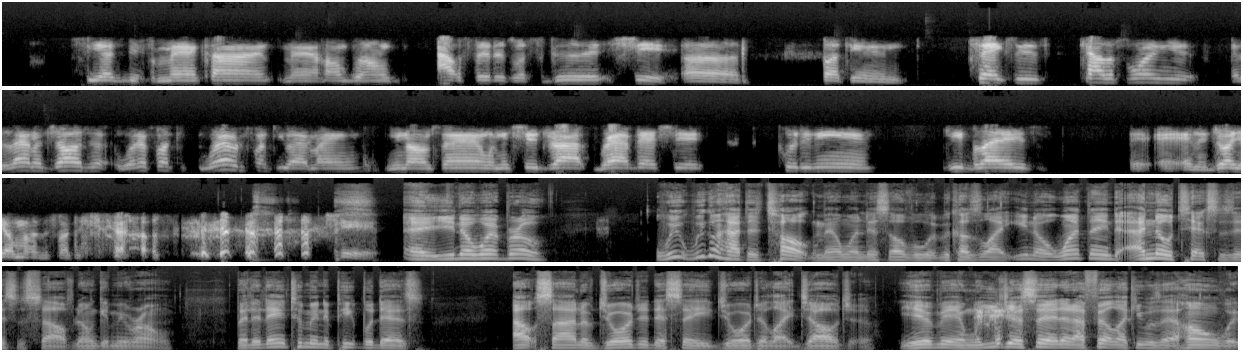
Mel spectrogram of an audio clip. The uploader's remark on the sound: I was able to catch up with them via phone where the convo got quite interesting.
